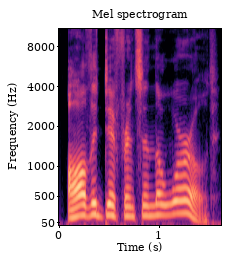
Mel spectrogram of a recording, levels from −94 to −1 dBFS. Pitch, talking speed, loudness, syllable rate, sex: 160 Hz, 220 wpm, -17 LUFS, 6.2 syllables/s, male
